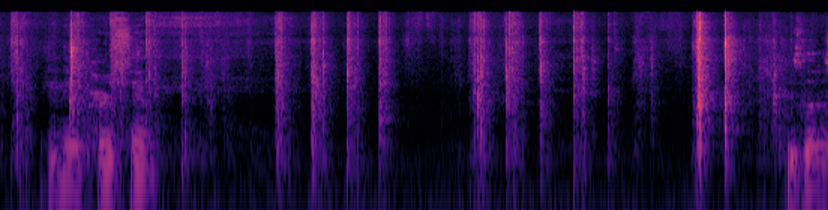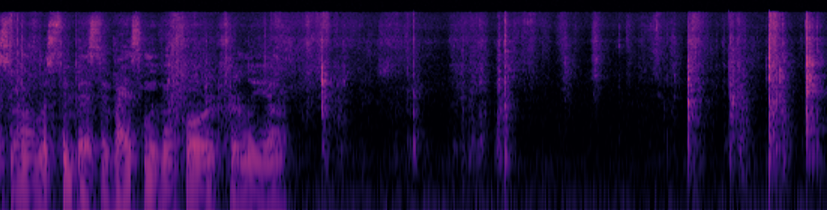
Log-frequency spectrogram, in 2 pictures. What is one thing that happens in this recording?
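Playing cards rustle and flick as they are shuffled by hand.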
